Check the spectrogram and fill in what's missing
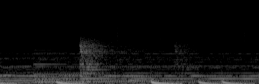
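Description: Steady rainfall patters in the Japanese adventure game 思い出の記憶 near a small hut, a constant close hiss broken by a few soft low thuds, with no voices.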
